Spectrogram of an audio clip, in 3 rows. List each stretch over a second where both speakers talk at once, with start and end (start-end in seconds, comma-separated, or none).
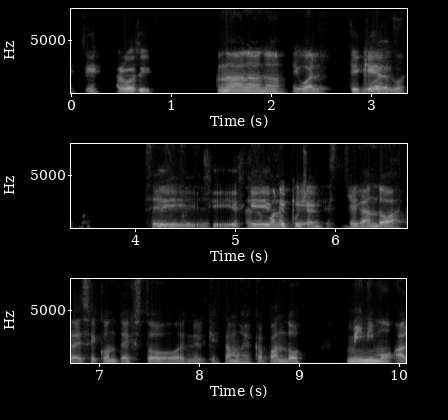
4.2-5.9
